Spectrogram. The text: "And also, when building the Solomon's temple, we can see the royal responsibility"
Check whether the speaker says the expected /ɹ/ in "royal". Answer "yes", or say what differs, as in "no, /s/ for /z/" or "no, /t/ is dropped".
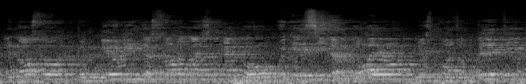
no, /l/ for /ɹ/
